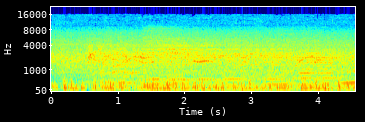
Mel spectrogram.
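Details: Steady vehicle rumble and wind with indistinct human speech, and no animal voice.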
